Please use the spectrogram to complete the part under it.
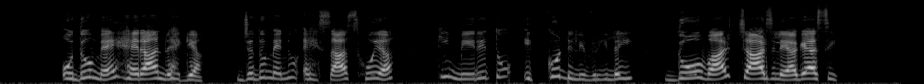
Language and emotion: Punjabi, surprised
